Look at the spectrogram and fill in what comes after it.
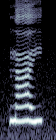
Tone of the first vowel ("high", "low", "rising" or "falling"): high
